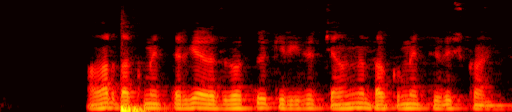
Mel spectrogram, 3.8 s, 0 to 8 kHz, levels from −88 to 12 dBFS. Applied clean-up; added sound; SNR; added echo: none; Bass drum; -1 dB; none.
